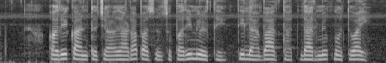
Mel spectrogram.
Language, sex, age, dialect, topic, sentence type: Marathi, female, 25-30, Northern Konkan, agriculture, statement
